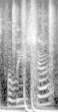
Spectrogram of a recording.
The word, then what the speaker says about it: Felicia: My first name is Felicia, F-E-L-I-C-I-A, and my last name is Dudzinski, D-U-D-Z-I-N-S-K-I.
